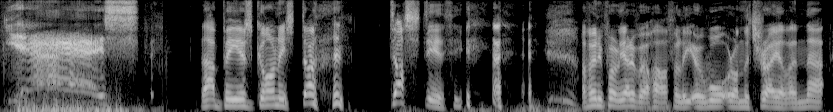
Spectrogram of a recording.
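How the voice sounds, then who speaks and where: A man's voice: a little high, fairly even intonation, quick pace, smooth. A man chatting casually and jokily to camera, with some swearing, as he vlogs a hiking and camping trip outdoors in the wind. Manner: jokey, matey and sweary. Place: outdoors on a windy hillside. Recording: loud outdoor wind and ambient noise.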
